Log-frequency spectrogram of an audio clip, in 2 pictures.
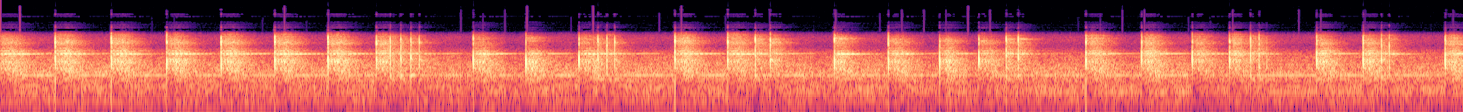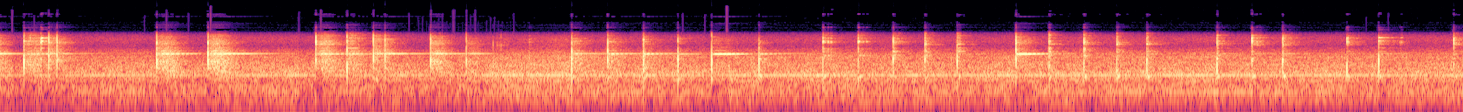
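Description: Hand hammer striking a red-hot steel bar on an anvil, about two to three blows a second, each blow with a short metallic ring. Around twenty seconds in the blows pause, then resume lighter and quicker. A steady hum runs underneath.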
